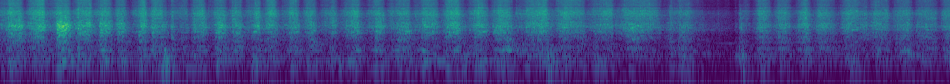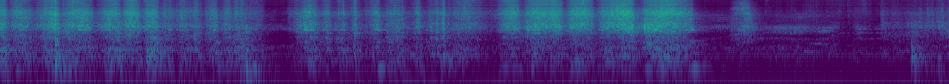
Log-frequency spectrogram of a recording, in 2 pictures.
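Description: Quick back-and-forth hand scrubbing inside a small electric countertop oven, as grime is worked off its lower edge. The strokes go in fast runs with a few short pauses and stop a couple of seconds before the end.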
